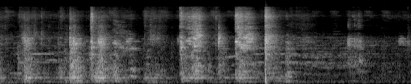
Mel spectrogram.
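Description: Cumin seeds going into coconut frying in a pan, heard as a series of close, bright metallic scrapes and clinks from a spoon against the pan, each one short and separated by brief gaps.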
